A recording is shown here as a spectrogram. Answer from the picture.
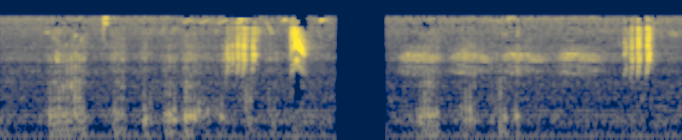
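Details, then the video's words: House sparrow chirping: repeated short, buzzy chirps and a few sharp bright notes, one louder accent midway, with a brief dropout of sound and a low steady hum underneath. "Wróbel Passer domesticus"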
